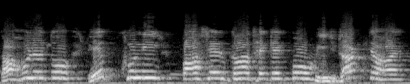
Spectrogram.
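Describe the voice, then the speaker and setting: A man's voice: extremely high pitch, moderate pace, muffled recording. A man playing a kind, meek, sorrowful hunchbacked villager in a fairy tale, speaking humbly and plaintively. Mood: humble, obliging. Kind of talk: animated fairy-tale voice acting.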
